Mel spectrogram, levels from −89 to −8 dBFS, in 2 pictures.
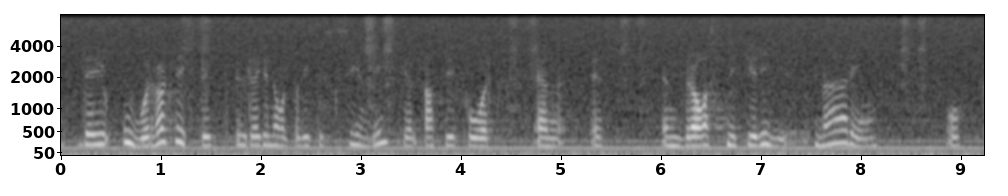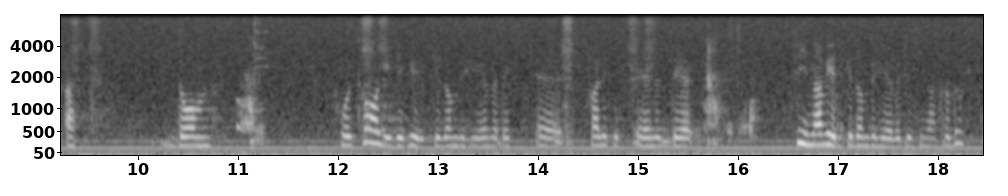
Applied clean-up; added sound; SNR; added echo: none; Shatter + Respiratory sounds; 16 dB; none.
